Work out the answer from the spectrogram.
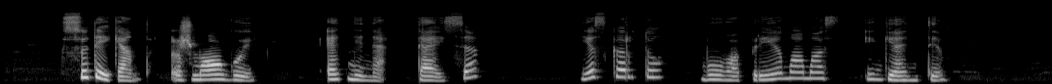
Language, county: Lithuanian, Vilnius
